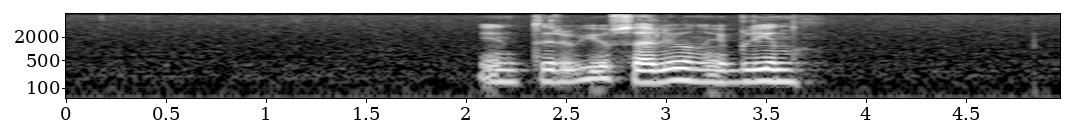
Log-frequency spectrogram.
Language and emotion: Russian, neutral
